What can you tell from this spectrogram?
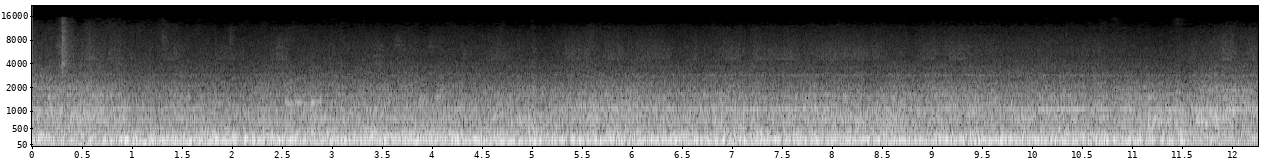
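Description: Kintetsu 5211 series electric train heard from its motor car Mo 5261 while running on the line: a steady hum of motor and wheel-on-rail noise with a faint high tone above it.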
